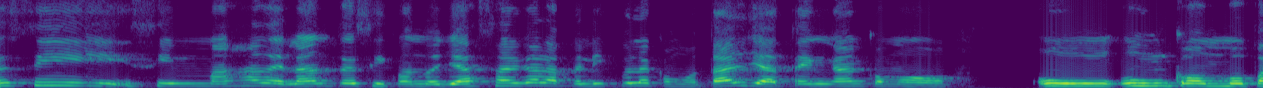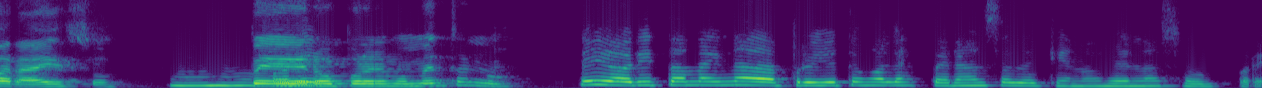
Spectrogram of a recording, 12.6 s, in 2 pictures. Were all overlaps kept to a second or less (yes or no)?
yes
